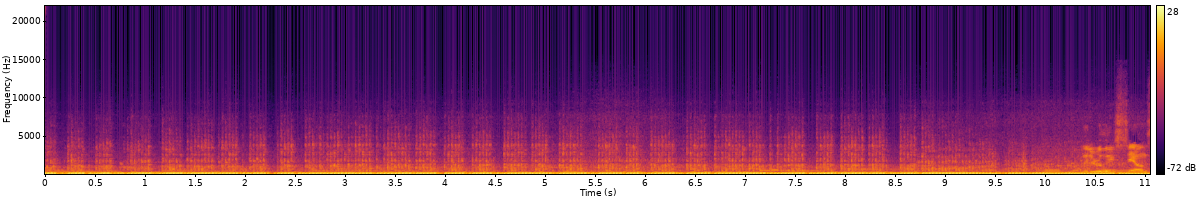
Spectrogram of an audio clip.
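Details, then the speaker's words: Nissan S15 running very rich, needing a tune, with new dump pipe: deep, uneven, loping idle with irregular pulses and a clattery edge, rotary-like. Rough lumpy idle from the rich mixture. "and sounds like it has a rotary but definitely needs a tune"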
